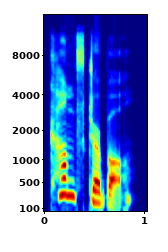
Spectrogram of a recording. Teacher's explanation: The word comfortable. Many people stress this wrong. Comfortable. 3 syllables, not 4.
